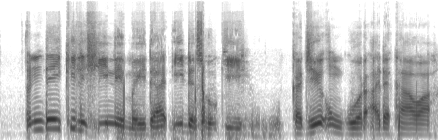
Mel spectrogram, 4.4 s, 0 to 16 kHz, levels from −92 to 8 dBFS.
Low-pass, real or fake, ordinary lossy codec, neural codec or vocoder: 14.4 kHz; real; Opus, 16 kbps; none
